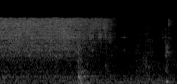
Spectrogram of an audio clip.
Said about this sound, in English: Water in that, soak it.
